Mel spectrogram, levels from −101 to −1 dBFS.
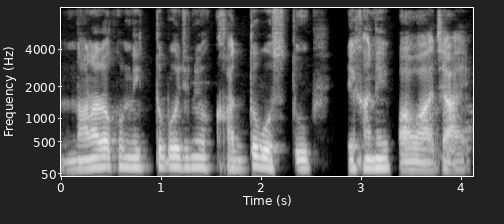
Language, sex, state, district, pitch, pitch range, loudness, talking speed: Bengali, male, West Bengal, Dakshin Dinajpur, 120 Hz, 105-125 Hz, -19 LUFS, 130 wpm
